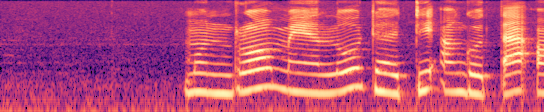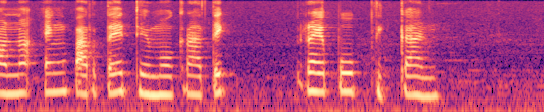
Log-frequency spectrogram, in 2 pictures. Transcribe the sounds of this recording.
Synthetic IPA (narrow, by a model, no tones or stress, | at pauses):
munɾomelud̪̥ä̤d̪̥i̤ʔaŋɡot̪aʔɔnɔɪŋpart̪ɛd̪̥e̤mokɾat̪ɪk̚ | repub̥likan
